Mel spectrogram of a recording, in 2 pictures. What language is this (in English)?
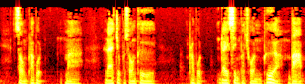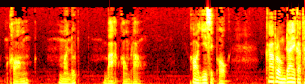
Thai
